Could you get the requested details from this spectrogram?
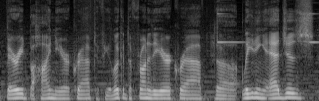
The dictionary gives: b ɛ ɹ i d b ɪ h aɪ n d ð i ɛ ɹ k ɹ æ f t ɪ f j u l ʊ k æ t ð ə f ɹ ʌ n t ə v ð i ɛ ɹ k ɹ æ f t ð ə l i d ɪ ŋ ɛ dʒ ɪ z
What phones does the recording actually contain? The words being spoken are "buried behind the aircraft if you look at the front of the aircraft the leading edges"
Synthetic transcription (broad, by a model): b ɛ ɹ i d b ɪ h aɪ n ð i ɛ ɹ k ɹ æ f t ɪ f j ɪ l ʊ k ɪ t ð ə f ɹ ʌ t ə v ð i ɛ ɹ k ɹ æ f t ð ə l i d ɪ ŋ ɛ dʒ ɪ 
